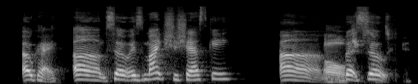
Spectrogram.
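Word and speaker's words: Krzyzewski: Um, but yeah, basically everybody there could pronounce his name. Shasheski. You can't spell it because it's like 13 letters in his name, but Shasheski, you can say it.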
